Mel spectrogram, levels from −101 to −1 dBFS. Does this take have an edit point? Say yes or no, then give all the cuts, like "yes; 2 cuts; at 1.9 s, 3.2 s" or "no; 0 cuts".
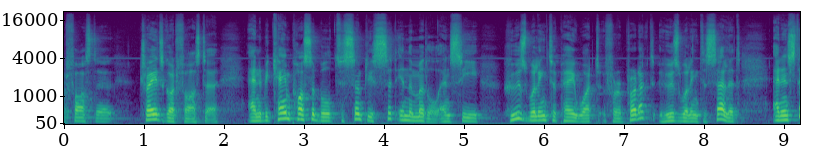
no; 0 cuts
